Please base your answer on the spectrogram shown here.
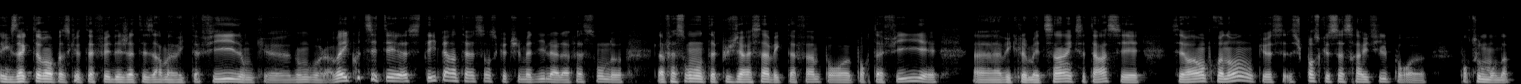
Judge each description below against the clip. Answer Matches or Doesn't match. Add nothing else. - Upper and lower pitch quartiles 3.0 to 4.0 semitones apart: Matches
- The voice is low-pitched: Matches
